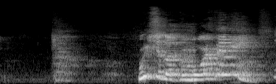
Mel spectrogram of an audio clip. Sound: gasps

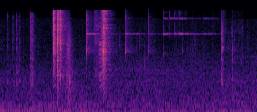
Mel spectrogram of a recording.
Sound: gun cocking

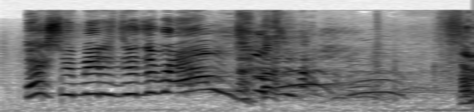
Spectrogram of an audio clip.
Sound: laughing

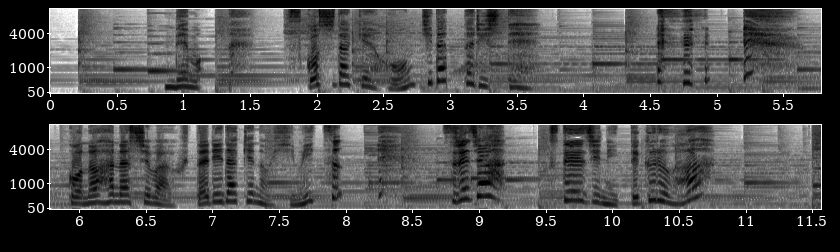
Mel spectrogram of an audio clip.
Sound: giggle

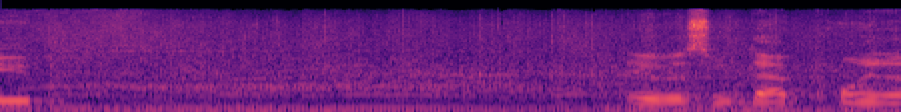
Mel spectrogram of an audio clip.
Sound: applause

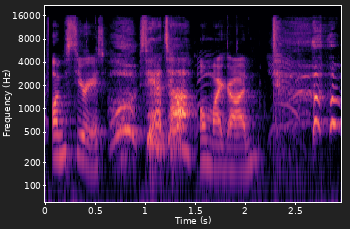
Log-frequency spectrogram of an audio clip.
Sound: gasps

